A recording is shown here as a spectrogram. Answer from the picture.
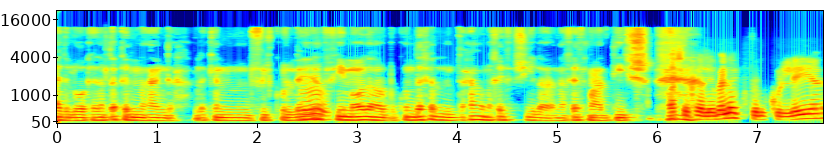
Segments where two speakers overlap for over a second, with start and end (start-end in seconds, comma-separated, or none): none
